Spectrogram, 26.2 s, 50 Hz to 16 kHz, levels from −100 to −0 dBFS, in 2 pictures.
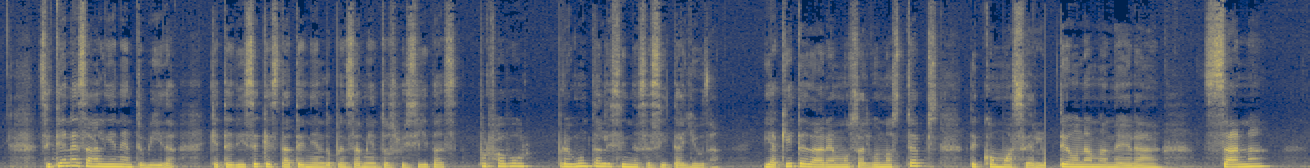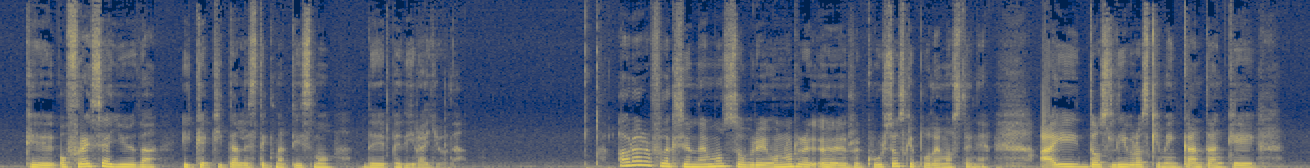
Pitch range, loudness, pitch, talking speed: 185-240 Hz, -16 LUFS, 205 Hz, 140 wpm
